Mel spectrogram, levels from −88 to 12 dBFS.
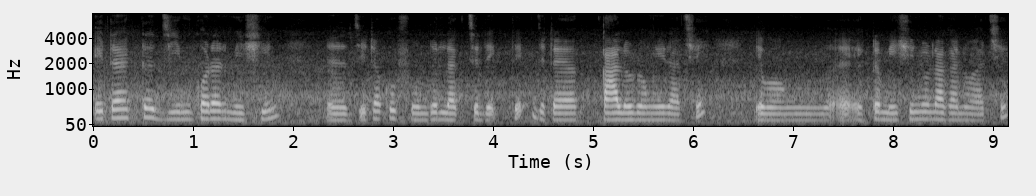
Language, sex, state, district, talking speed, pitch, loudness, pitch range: Bengali, female, West Bengal, Purulia, 145 wpm, 180 Hz, -20 LUFS, 175-200 Hz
